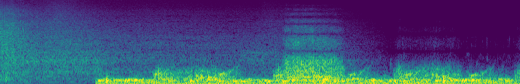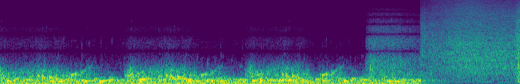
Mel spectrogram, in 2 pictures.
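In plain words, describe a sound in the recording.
Water rumbles and churns underwater.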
